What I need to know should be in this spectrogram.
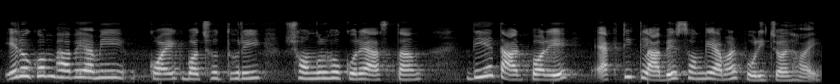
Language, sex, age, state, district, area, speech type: Bengali, female, 60+, West Bengal, Purulia, urban, spontaneous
